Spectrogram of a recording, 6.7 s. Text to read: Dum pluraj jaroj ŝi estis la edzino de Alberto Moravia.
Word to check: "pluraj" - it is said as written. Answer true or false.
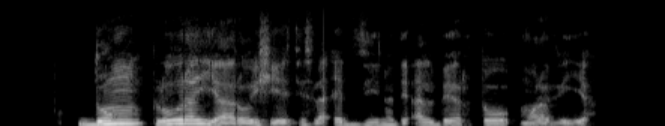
true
